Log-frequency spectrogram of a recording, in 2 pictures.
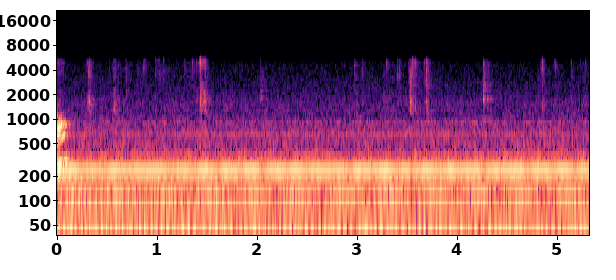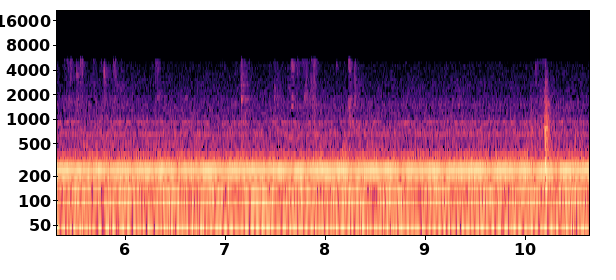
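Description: A steady electrical hum throughout, with faint, scattered light clicks of tiny plastic toy pieces being handled and set down on a desk.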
